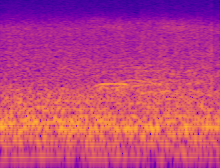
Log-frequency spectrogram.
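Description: A pack of small open-wheel dirt-track race cars running at speed, their engines blending into one steady, loud roar.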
